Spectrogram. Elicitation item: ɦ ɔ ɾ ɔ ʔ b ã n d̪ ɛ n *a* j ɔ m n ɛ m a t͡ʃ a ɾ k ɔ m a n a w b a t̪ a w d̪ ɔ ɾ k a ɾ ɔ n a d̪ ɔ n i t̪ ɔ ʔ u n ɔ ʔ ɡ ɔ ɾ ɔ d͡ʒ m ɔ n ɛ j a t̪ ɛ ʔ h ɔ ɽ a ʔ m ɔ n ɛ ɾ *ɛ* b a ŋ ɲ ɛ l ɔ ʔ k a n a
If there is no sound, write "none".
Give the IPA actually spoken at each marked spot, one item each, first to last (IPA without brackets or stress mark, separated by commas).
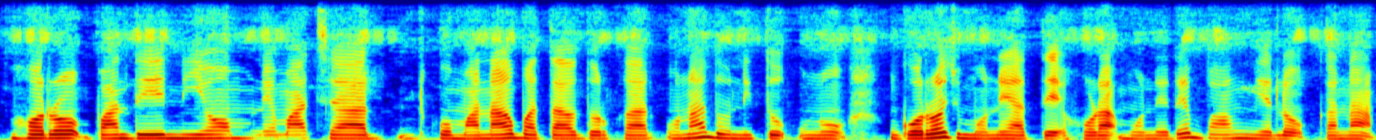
i, ɛ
